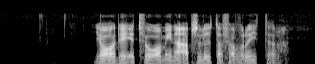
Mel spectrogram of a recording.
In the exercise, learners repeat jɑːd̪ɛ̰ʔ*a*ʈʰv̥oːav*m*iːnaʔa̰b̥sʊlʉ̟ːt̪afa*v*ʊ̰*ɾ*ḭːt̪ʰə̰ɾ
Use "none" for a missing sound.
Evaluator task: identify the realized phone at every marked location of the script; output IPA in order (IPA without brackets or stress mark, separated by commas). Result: æ, m, v, ɾ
